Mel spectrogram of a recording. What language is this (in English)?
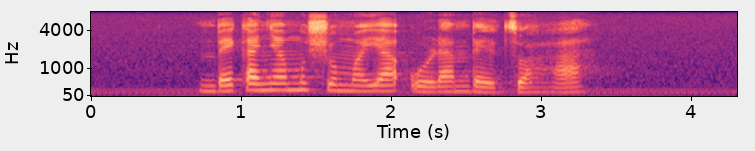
Venda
